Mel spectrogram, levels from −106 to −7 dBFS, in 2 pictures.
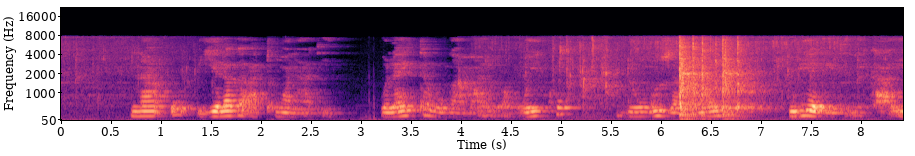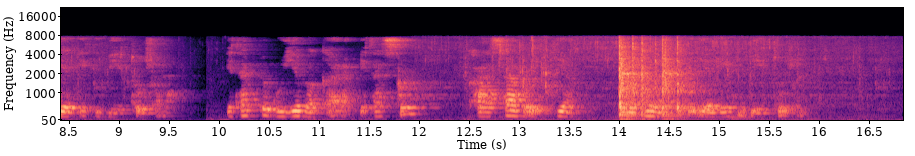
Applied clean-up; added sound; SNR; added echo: none; Water; 2 dB; reverberation time 0.6 s.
